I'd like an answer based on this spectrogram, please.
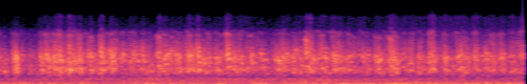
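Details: Spring breeding chorus of wood frogs at a busy pond, many males giving rapid, raspy, duck-like clucks that blend into a steady rattling din, with no other sounds standing out.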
